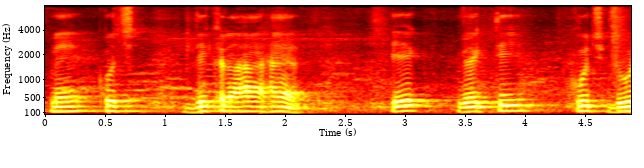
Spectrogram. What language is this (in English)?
Hindi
